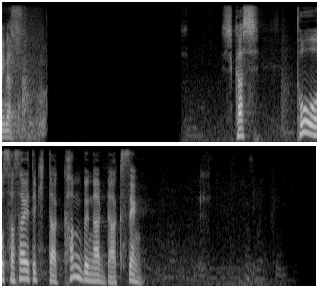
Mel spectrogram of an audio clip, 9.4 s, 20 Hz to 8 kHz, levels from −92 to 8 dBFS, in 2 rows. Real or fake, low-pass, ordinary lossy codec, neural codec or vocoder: real; 7.2 kHz; none; none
